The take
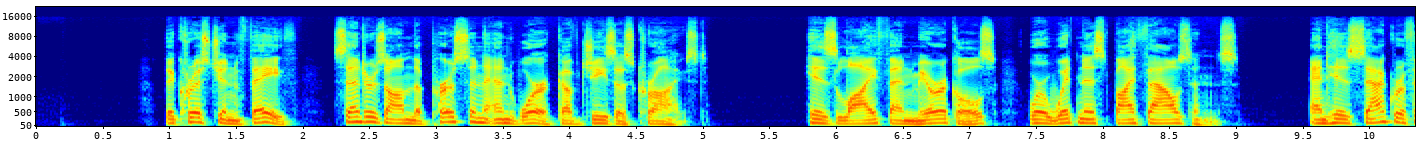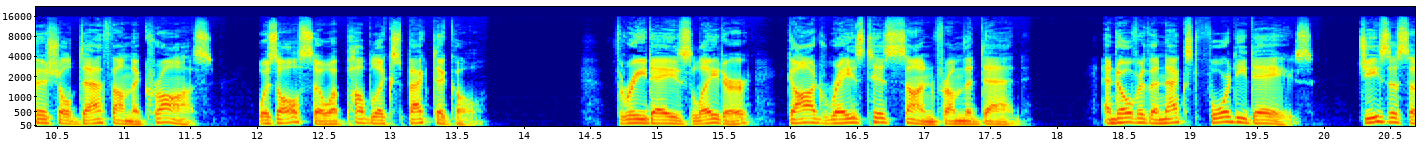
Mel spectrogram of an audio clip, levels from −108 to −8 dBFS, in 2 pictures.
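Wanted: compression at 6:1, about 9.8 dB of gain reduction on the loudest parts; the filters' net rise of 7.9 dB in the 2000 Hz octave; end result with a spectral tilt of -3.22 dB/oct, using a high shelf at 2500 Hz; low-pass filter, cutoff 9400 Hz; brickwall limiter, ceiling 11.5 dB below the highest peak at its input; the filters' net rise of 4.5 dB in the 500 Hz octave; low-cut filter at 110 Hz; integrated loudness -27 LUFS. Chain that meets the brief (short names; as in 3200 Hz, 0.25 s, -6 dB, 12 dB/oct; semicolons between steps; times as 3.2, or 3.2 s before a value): HPF 110 Hz; LPF 9400 Hz; bell 500 Hz +4.5 dB; bell 2000 Hz +8 dB; high shelf 2500 Hz +4 dB; compressor 6:1, threshold -27 dBFS; gain +5.5 dB; limiter -15.5 dBFS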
